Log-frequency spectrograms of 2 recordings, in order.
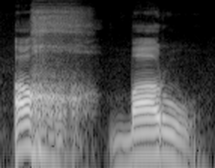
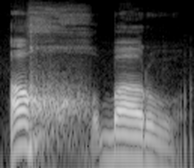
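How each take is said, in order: The two takes are said the same way.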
